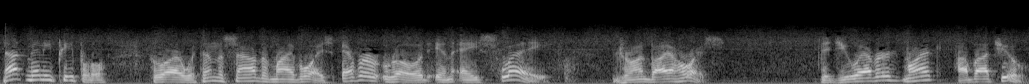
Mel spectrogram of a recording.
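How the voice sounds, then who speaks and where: A middle-aged American radio host, heard through a hissy, lo-fi 1970s AM broadcast, delivers a rambling late-night monologue. His medium-pitched voice swings widely, his pace is measured, and his wry, digressive talk is sprinkled with asides to the studio crew.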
